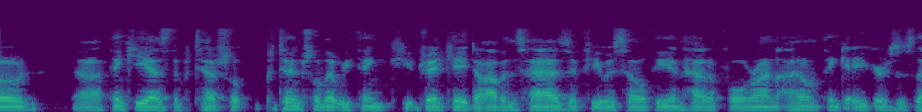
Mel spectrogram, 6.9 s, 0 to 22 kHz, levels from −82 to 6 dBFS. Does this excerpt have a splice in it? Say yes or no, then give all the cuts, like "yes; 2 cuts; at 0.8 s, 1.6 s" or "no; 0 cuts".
no; 0 cuts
